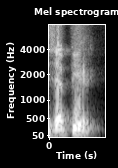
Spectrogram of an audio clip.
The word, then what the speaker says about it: Zabir: nikah sama Abdurrahman Bin Zabir di di hadis ini bukan bacanya bukan Zubair tapi Zabir Abdurrahman Bin Zabir tapi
